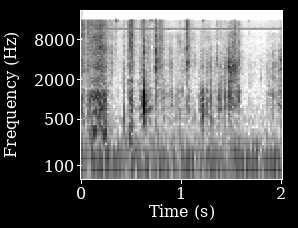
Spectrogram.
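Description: Faint handling sounds of a small zip pouch being turned over in the hands: a few light clicks and scrapes as long acrylic nails and rings touch its coated canvas and zipper hardware.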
